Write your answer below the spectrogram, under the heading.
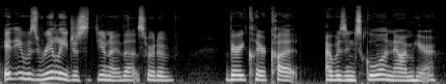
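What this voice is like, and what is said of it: Hybrid Australian-American accent. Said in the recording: “my accent is just this disgusting hybrid ... I don't just sound like this because I'm imitating Americans badly ... this mashup”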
